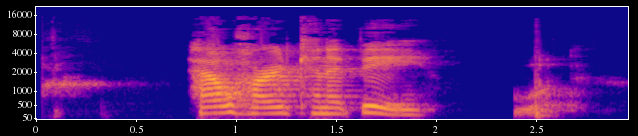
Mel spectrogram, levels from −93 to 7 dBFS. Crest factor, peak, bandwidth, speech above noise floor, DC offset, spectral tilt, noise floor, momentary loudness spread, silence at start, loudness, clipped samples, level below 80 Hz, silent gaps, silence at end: 20 dB; 0 dBFS; 15.5 kHz; 33 dB; under 0.1%; -3 dB/octave; -51 dBFS; 21 LU; 0.05 s; -16 LUFS; under 0.1%; -66 dBFS; none; 0.35 s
